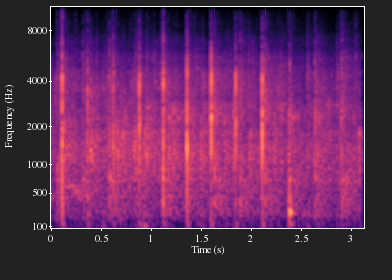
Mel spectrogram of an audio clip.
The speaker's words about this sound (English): So let's just break the ice and give them a warm round of applause.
